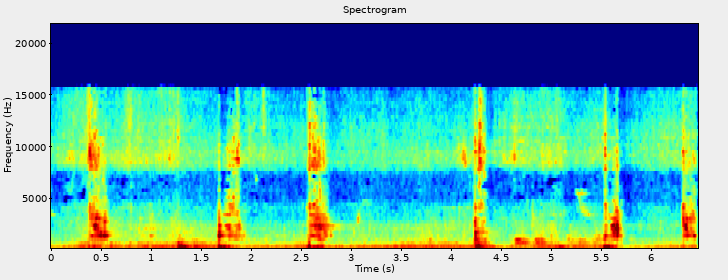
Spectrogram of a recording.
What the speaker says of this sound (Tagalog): ilagay na natin ang pansit bato guys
